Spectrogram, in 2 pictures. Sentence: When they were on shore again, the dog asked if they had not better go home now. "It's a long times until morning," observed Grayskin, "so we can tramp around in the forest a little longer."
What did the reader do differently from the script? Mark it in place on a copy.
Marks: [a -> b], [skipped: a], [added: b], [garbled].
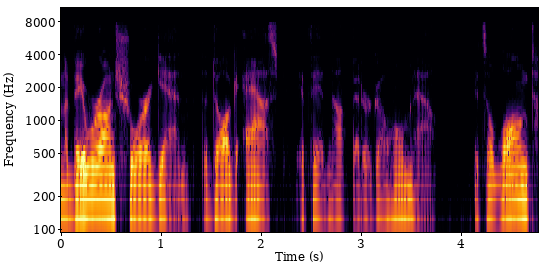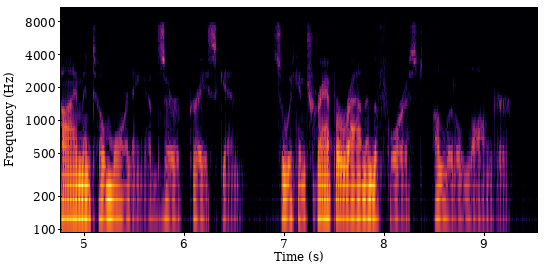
When they were on shore again, the dog asked if they had not better go home now. "It's a long [times -> time] until morning," observed Grayskin, "so we can tramp around in the forest a little longer."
